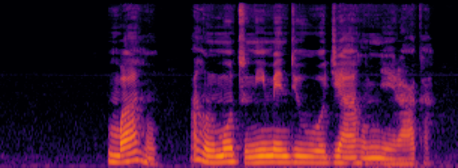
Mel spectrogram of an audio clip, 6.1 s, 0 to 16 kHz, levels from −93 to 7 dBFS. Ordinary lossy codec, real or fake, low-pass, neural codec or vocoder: none; real; 14.4 kHz; none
